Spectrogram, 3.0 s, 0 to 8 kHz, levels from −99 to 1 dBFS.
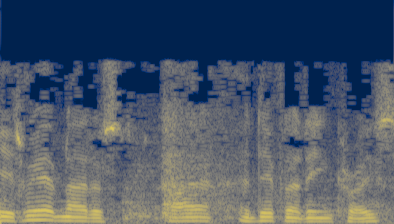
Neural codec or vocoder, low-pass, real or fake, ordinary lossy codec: none; 7.2 kHz; real; MP3, 24 kbps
